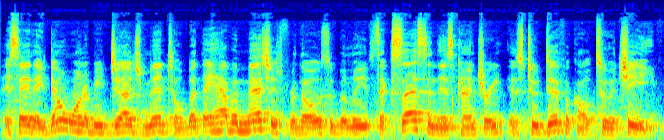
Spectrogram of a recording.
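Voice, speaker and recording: A man's voice: fairly high pitch, fairly quick, dark tone. A man narrating a scripted television news story as a reporter. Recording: faint background ambience.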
